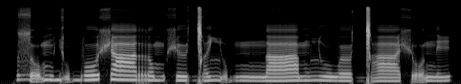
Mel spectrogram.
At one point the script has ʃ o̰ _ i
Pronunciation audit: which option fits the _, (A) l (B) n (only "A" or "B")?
B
